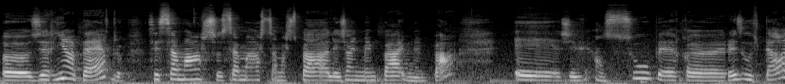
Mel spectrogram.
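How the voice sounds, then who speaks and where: A woman with an Italian accent speaks at a medium pitch and a fairly slow pace. Her pitch varies in an ordinary way as music plays in the background. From Italy. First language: Italian (speaking French). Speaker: social media cook. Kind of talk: interview. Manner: talkative, many hesitations; bubbly.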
